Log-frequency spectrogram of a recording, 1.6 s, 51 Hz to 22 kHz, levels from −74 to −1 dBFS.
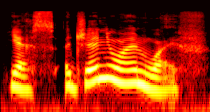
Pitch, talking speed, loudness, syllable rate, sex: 220 Hz, 150 wpm, -14 LUFS, 4.2 syllables/s, female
